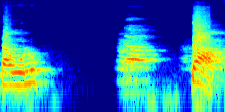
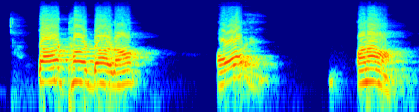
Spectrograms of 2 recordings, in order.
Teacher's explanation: तो जीभ जब कठोर वाले भाग से टकराकर वर्णों का उच्चारण करे तो उसको क्या कहेंगे? टा वर्ग, मतलब मूर्धन्य।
